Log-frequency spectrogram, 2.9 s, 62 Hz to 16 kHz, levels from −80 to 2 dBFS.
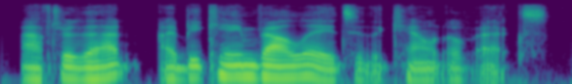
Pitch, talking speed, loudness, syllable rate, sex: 95 Hz, 210 wpm, -20 LUFS, 5.7 syllables/s, male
